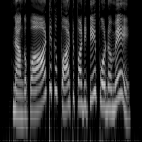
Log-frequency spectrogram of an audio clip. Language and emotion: Tamil, happy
